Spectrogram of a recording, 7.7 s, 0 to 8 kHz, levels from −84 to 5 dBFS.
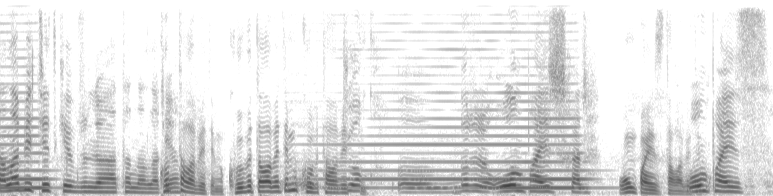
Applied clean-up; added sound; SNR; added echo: none; Bowed string instrument; 9 dB; none.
